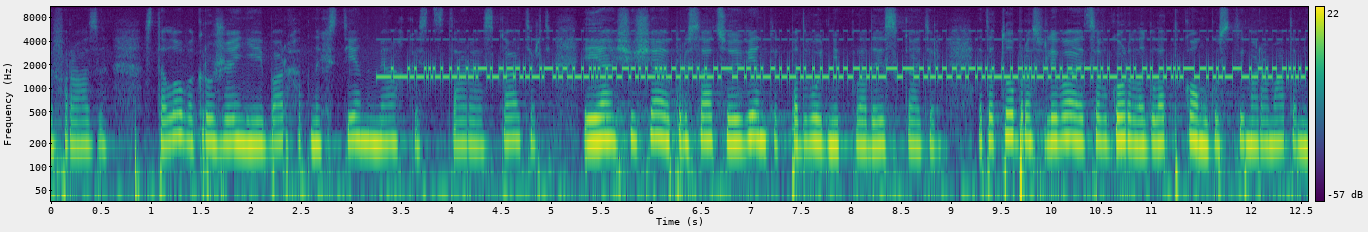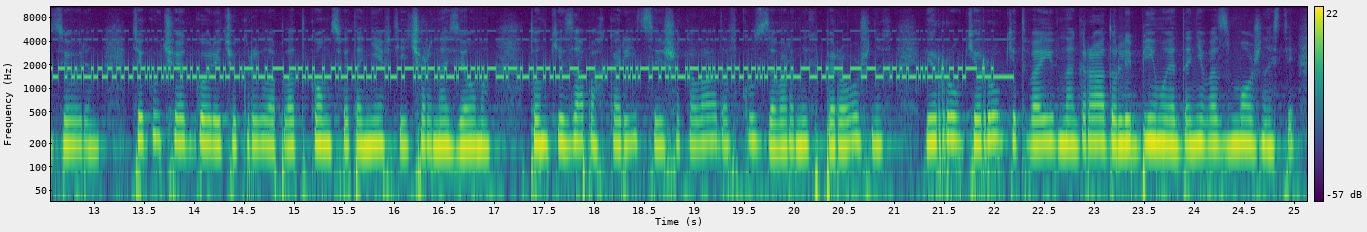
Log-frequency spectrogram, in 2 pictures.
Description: TTY/TDD text telephone tones (45.45 baud Baudot), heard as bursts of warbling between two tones, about 400 Hz shift, 1600 Hz centre. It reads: 61137 32162 68075 07172 55028 14708 87745 97242 28844 72315 77137 34937 99343 34884 90959 61851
